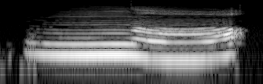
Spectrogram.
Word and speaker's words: 我: We'll use the no sound at the beginning. 我, 我, like this.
